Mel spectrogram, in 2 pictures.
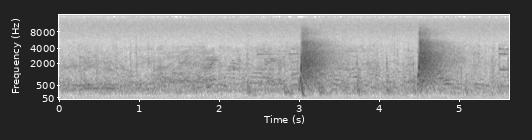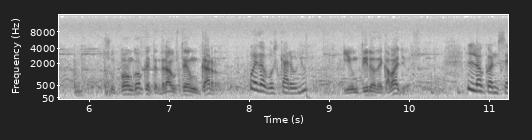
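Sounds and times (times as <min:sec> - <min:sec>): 
murmuring crowd chatter: 0:00.0 - 0:11.2
whip cracks: 0:03.0 - 0:03.5, 0:04.5 - 0:05.0
speech: 0:06.4 - 0:11.2.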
